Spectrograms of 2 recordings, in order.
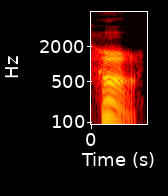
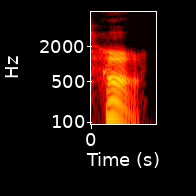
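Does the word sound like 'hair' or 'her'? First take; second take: her; her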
